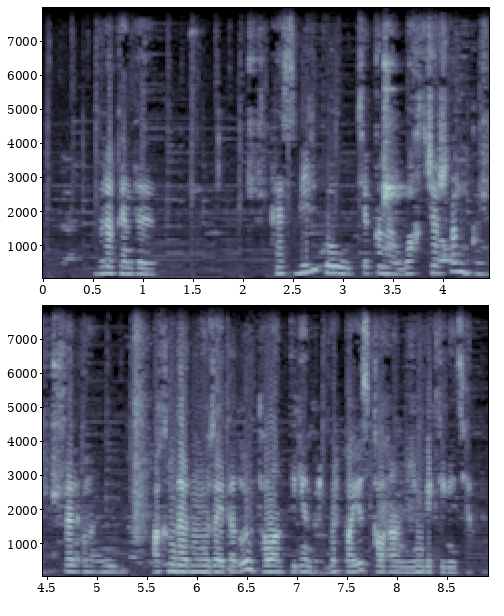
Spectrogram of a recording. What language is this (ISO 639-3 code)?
kaz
